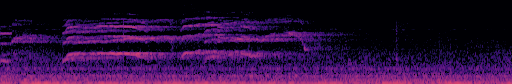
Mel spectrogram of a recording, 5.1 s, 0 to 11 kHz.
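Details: Falcons at Orange, New South Wales, on 19 October 2024 as the male delivers food and the female feeds. Two or three long, drawn, whining calls ending in a downward slide, then quiet rumble.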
